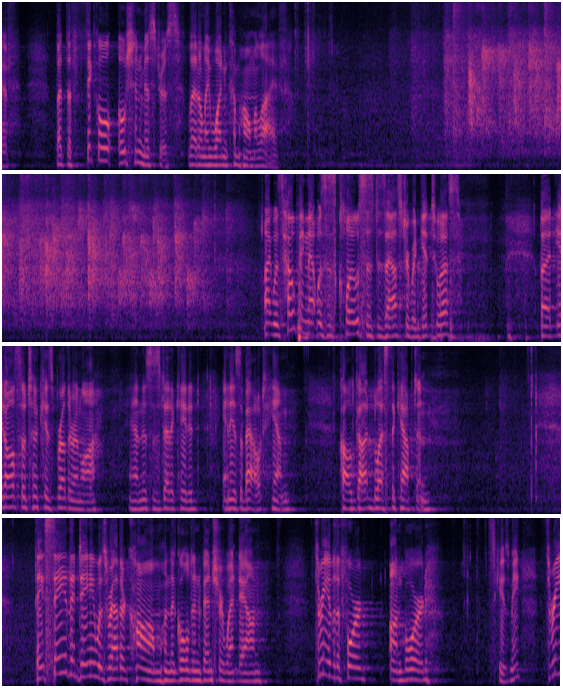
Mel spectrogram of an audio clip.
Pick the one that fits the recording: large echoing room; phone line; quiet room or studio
large echoing room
